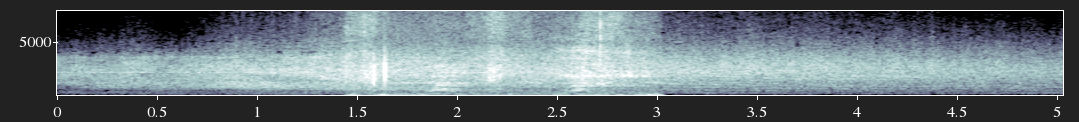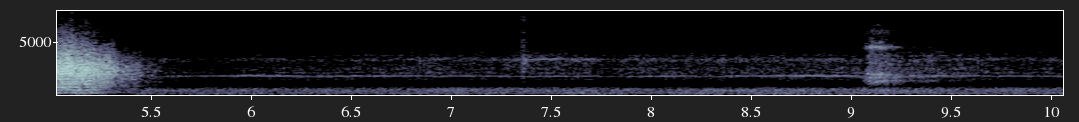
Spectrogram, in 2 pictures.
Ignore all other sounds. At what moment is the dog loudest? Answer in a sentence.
The volume of the dog peaks at 3 seconds.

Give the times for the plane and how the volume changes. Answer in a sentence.
The plane can be heard from 0.0 to 10.0 s, getting quieter.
